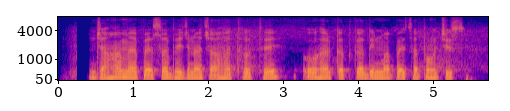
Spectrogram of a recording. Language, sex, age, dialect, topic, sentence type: Chhattisgarhi, male, 18-24, Eastern, banking, question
